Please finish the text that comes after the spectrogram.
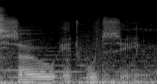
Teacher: no final da frase, ele fecha a boca. É o som do M.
